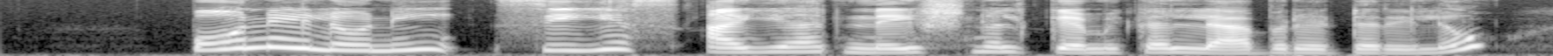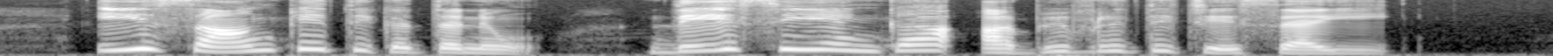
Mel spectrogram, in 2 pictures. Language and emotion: Telugu, neutral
